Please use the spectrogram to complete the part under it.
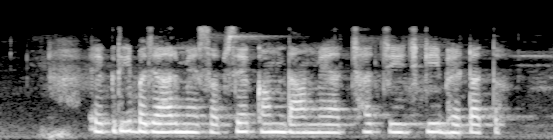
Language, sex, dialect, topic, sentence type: Maithili, female, Bajjika, agriculture, question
